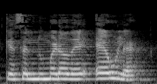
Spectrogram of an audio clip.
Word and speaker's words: Euler: Ah, es que muchos le dicen Euler, Euler, Euler, Euler. O sea, se escribe E-U-L-E-R, Euler.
